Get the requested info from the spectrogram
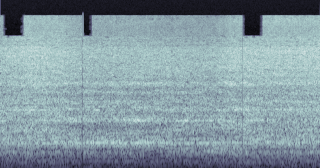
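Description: Handheld hair dryer running steadily, a continuous rush of air with a faint hum, blowing through hair wound on a round brush.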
